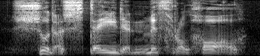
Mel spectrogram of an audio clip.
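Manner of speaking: slow grumbling dwarf voice. A narrator's reading. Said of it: "Bruner grumbled".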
